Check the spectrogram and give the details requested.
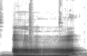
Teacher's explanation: The third tone is ah. To say this tone, your voice must go down, then up, like a train going over a valley.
